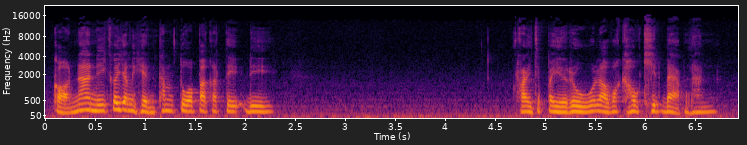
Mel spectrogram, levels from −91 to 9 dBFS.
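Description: At 0.62 s a brief burst of DAB burbling appears, and from 6.28 to 6.46 s a longer stretch follows. Weak reception lets bit errors slip past error correction into the MP2 data at a rate of a fraction of a percent, corrupting samples and scale factors, so individual sub-bands jump in level for up to a frame. It sounds like short blips of noise in single sub-bands over the speech. A spectrogram shows isolated, blocky bright patches in narrow bands; the waveform shows small irregular bumps.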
